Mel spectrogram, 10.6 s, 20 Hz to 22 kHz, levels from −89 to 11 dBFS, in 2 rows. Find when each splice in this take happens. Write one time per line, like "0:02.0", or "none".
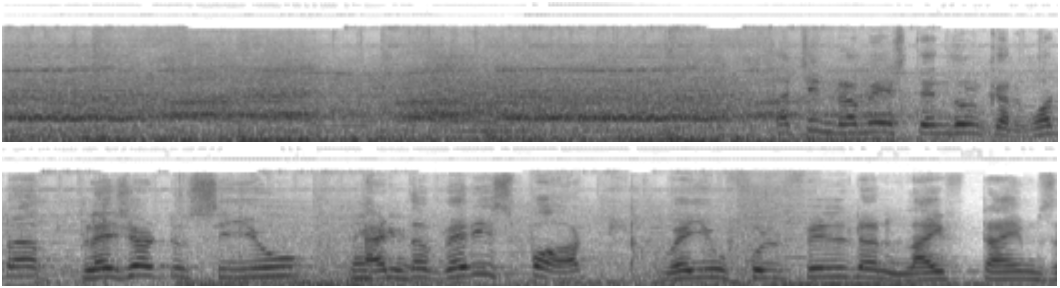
none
